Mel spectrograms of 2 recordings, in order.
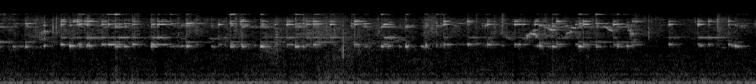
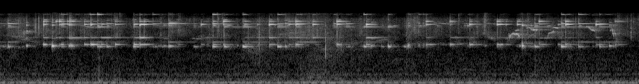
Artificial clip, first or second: first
